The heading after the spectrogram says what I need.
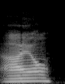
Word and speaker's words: isle: S is mute in isle, island, domain, viscount.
